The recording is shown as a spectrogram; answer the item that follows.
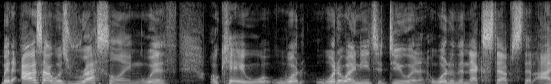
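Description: On a very clean recording with a silent background, a woman in a Florida accent talks at a fairly quick pace with ordinary pitch variation. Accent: American (Florida). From Florida suburbs, Puerto Rican family. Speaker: podcast host, pastor. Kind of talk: solo devotional podcast monologue.

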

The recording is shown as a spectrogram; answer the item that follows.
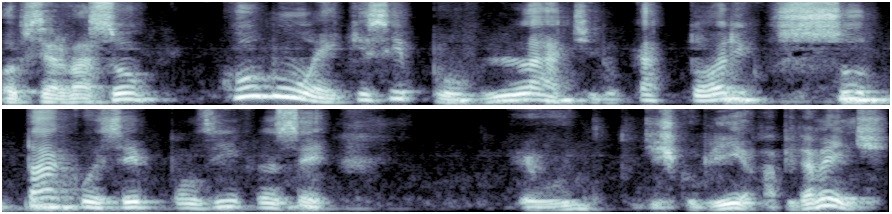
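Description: Vocal fry runs through this man's fairly high voice as he speaks at a fairly slow pace with very wide pitch swings. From France, near Paris. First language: French (speaking Portuguese). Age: 60s. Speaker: baker and entrepreneur. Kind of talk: interview.

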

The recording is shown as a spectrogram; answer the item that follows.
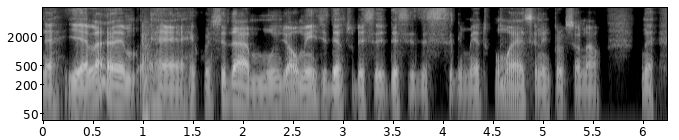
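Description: This man speaks at a fairly quick pace. His sound is dry and close, with no echo. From São Paulo, Brazil (born in Goiás). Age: 40s. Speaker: tax executive. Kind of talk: interview.

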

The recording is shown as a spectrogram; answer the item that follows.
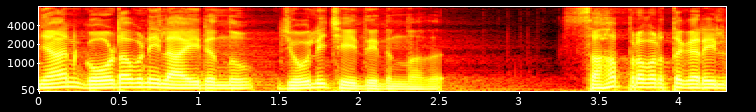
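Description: A man speaks in a plain, everyday voice. It sits at a medium pitch with ordinary pitch variation. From Kerala, Thrissur. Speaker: retired store manager recalling former employer. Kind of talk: scripted narration of a memoir.

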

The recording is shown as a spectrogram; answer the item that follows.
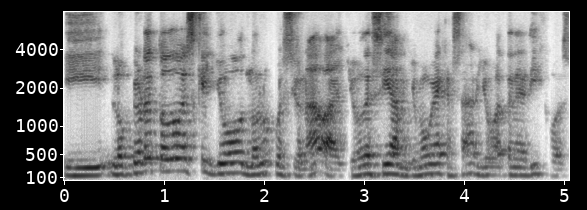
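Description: This man's voice is fairly high and somewhat breathy. He keeps a moderate pace with ordinary pitch variation. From Mexico, Acapulco (Guerrero). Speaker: podcast guest sharing life story. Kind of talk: personal testimony in interview.

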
